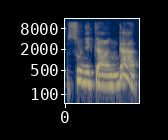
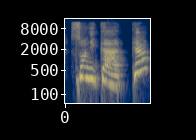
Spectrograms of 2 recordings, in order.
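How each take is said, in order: First: The last syllable begins with an ng sound. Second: The last syllable begins with a k sound. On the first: "with a ka or a nga" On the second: "with a ka or a nga"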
